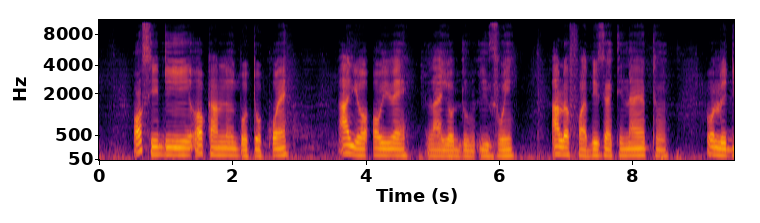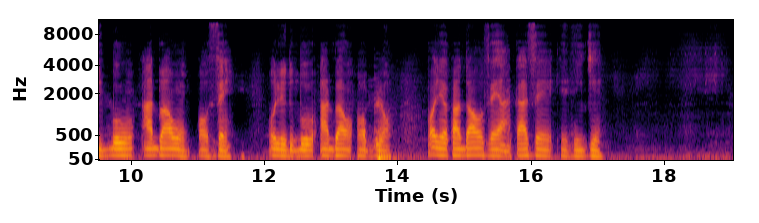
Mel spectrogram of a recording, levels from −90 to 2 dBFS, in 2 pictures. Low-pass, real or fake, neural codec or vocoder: 9.9 kHz; fake; codec, 44.1 kHz, 1.7 kbps, Pupu-Codec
